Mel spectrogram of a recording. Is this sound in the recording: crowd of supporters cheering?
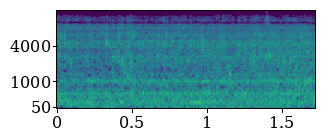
no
